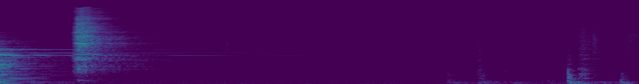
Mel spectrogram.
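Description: The final piano chord dies away and its notes ring on faintly for a few seconds, with a long exhaled sigh just under a second in. Near the end come a few faint soft noises.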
